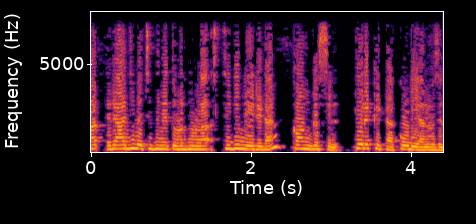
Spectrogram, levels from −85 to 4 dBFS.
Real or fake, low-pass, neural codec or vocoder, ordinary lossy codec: real; 7.2 kHz; none; none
